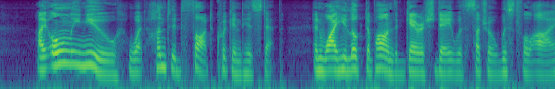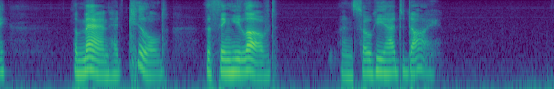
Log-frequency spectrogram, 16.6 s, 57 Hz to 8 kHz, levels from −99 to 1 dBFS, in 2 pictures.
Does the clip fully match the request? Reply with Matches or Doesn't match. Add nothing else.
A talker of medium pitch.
Matches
